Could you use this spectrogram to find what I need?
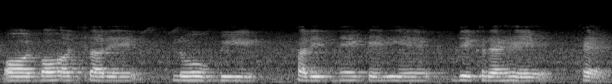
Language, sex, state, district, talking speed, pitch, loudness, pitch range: Hindi, female, Rajasthan, Jaipur, 110 wpm, 185 Hz, -14 LUFS, 180-190 Hz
